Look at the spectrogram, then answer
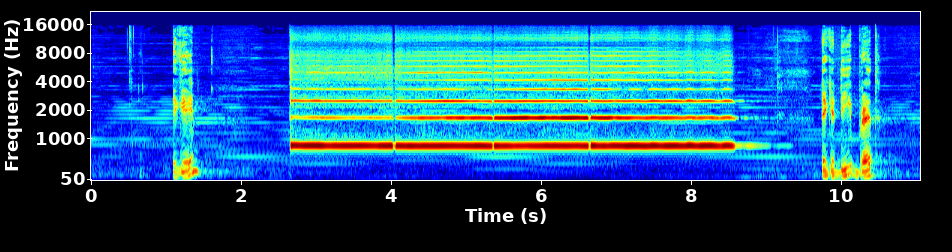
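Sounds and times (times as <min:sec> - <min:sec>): bamboo flute long note: 0:02.6 - 0:09.0.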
